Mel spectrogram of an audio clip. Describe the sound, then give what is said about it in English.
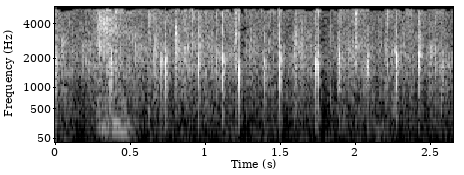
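An audience claps together in a steady, crowded patter of overlapping hand claps, moderately loud, with a brief voice heard near the start. The clapping is a clap offering to the Lord. “Now give the Lord a clap offering.”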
